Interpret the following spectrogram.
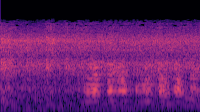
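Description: A steady low background hum, then from about a second in a person speaking Indonesian over it.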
